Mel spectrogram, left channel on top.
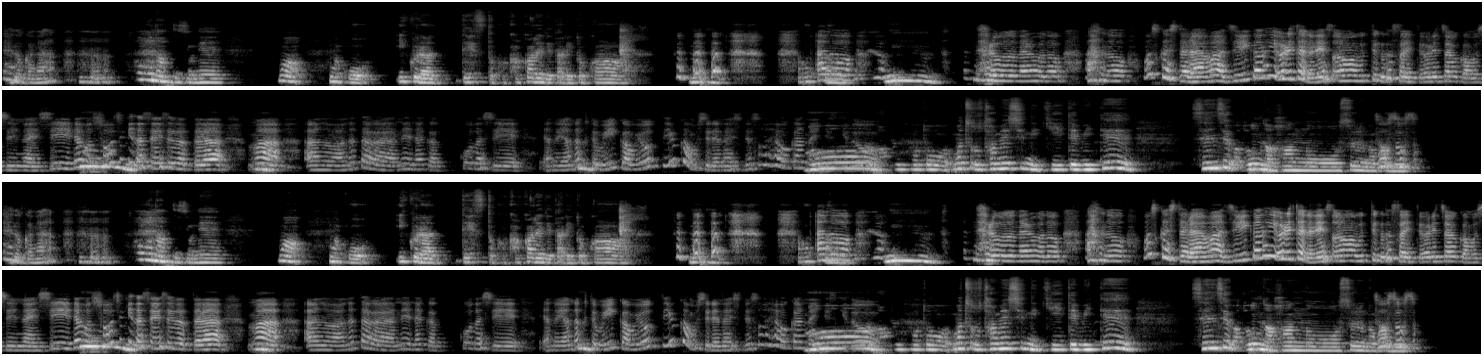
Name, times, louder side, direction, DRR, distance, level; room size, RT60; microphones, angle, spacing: voice 1, 0.0-1.6 6.2-6.4 6.7-8.8 9.7-19.1 19.4-23.6 26.8-27.2 28.5-28.9, right 1 dB, 70° right, 1.2 m, -24 dB
voice 2, 1.3-2.2 2.8-3.0 3.3-3.7 3.9-6.2 6.9-7.2 8.0-8.4 8.8-9.4 15.5-16.1 17.3-17.5 20.5-20.7 22.8-26.2 26.7-28.8, right 1 dB, 15° right, 1.2 m, -18 dB
5.1 x 3.0 x 2.9 m
head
